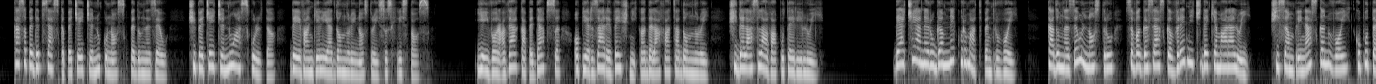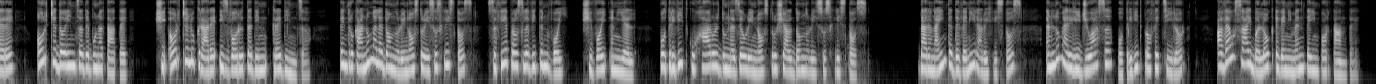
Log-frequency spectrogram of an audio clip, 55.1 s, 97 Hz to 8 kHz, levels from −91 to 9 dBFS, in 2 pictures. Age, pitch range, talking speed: 20-39, 175-245 Hz, 130 wpm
